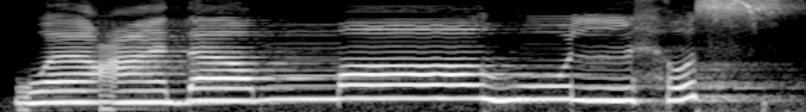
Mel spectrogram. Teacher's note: alif lam menghadapi huruf qamariyah yaitu ha, maka lam sukun dibaca jelas. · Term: alif lam qamariyah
